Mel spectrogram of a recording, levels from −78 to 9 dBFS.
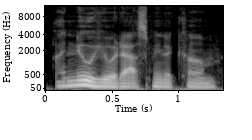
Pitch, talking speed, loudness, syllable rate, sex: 105 Hz, 360 wpm, -16 LUFS, 6.5 syllables/s, male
